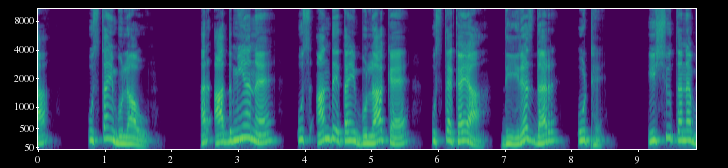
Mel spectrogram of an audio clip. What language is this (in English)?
Haryanvi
